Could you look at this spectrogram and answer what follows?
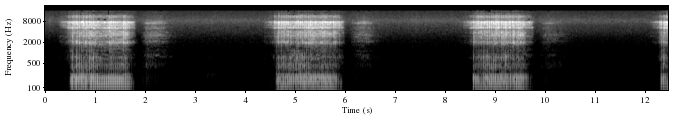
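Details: Snoring during a short, light nap (a doze): loud, rough, rattling snores on each inward breath about every four seconds (roughly 15 a minute), with quieter outward breaths between.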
